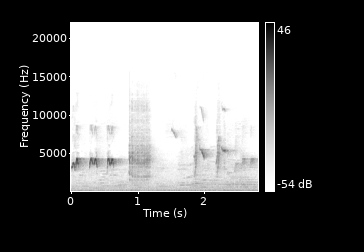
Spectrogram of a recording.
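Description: Thrush nightingale song: three quick high clicking notes, then a harsh grating burst, then loud whistled notes that slur downward.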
